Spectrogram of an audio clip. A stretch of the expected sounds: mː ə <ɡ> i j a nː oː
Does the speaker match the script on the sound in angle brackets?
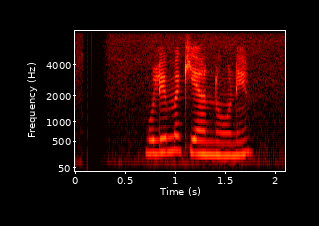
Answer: no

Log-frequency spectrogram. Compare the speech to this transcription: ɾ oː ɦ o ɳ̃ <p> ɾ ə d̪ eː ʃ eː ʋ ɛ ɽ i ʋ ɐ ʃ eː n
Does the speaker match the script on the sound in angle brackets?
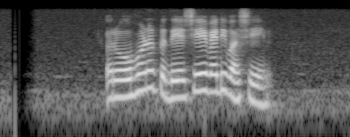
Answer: yes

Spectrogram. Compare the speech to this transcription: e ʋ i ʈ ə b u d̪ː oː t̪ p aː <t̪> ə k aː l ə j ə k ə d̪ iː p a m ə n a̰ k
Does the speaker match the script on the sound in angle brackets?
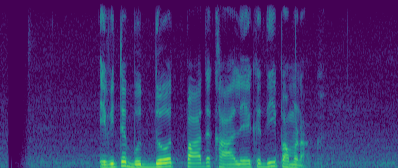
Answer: no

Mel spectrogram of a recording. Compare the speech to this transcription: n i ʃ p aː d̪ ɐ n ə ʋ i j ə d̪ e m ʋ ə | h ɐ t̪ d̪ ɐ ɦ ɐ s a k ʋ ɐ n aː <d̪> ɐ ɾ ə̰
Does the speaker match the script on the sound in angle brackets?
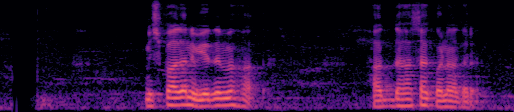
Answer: no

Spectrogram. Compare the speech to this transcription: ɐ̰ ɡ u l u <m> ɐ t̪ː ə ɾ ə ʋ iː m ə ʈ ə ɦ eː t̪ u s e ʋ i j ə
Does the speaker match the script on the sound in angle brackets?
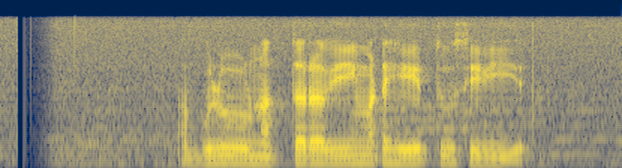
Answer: no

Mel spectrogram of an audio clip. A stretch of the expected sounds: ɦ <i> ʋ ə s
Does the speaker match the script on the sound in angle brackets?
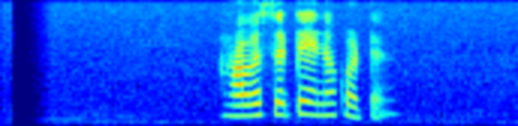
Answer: no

